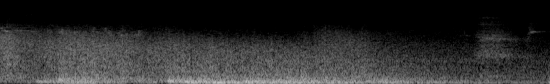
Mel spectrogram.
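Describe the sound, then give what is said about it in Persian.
Steady, dense rain hisses across the whole clip while deep thunder rumbles low, swelling around the second and third seconds before slowly fading. No one speaks. “باران میآید و ما تا فرصت سلامی دیگر خانه نشین میشه.”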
